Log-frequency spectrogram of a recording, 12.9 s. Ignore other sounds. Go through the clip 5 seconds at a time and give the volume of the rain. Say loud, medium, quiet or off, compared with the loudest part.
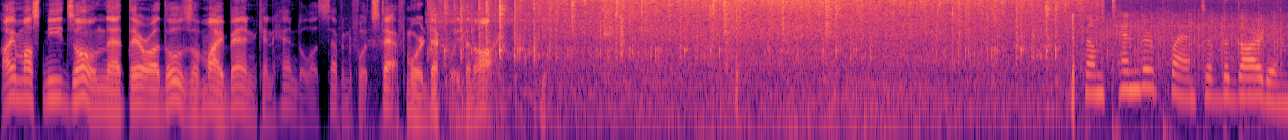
off, loud, medium.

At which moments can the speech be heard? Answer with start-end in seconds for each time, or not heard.
0.0-5.5, 10.8-12.8.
